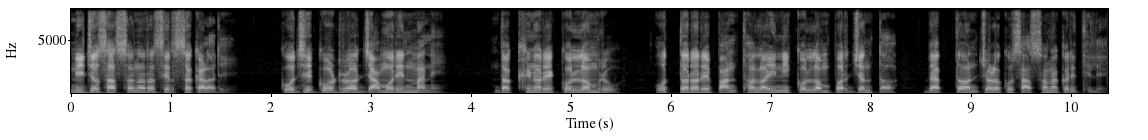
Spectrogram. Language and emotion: Odia, neutral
